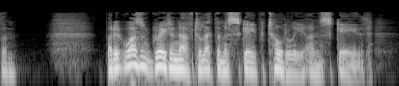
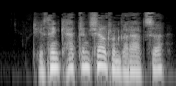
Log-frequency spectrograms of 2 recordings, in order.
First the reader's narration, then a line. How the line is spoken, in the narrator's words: she asked quietly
